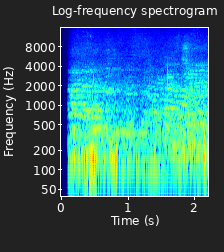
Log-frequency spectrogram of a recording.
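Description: Bar-room chatter of several voices, with sustained musical notes held steadily in the background.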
